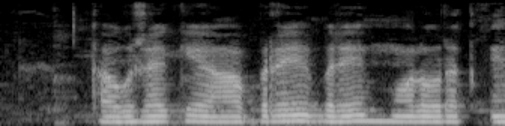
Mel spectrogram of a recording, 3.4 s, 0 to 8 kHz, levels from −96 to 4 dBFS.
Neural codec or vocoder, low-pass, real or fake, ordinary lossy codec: none; 7.2 kHz; real; AAC, 48 kbps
